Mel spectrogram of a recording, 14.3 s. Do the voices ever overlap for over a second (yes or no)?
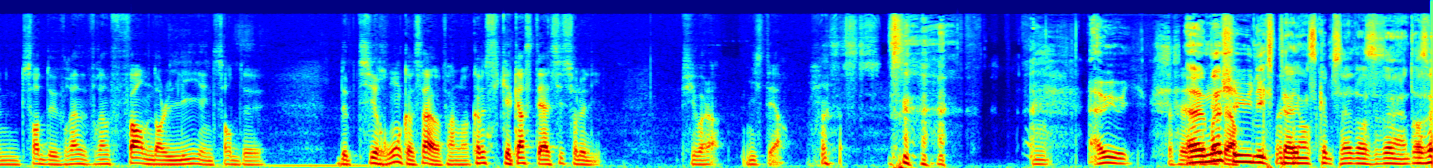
no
